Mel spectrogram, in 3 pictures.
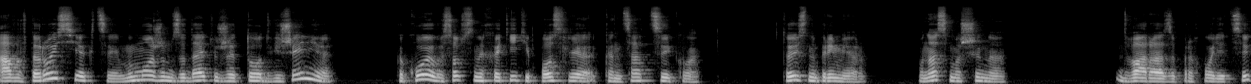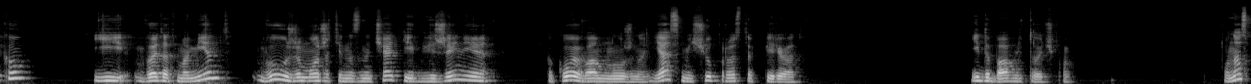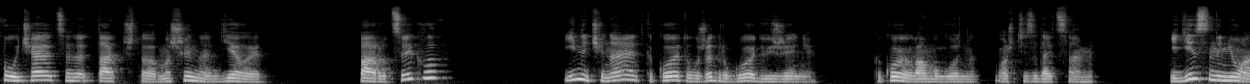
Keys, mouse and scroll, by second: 1.6 click, 13.5 click, 13.6-15.7 typing, 17.5 click, 18.2-19.1 typing, 19.6 right click, 21.3-22.0 typing, 21.5 click, 22.8 click, 23.3-24.1 typing, 24.5 right click, 26.1 click, 26.3 space.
